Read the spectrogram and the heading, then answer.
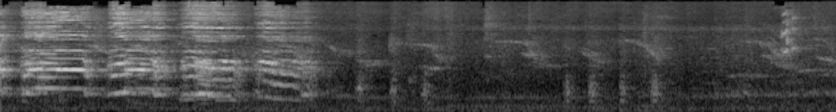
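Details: Crow of a Kukuak Balenggek chicken from Solok, West Sumatra: a loud, rich, segmented phrase of several linked syllables lasting about a second and a half, then fading into faint background chirps and rustling.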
